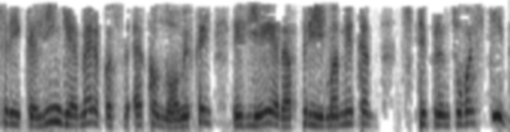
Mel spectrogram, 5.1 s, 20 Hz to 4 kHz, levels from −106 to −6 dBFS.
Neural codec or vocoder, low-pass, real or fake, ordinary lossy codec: none; 3.6 kHz; real; MP3, 16 kbps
